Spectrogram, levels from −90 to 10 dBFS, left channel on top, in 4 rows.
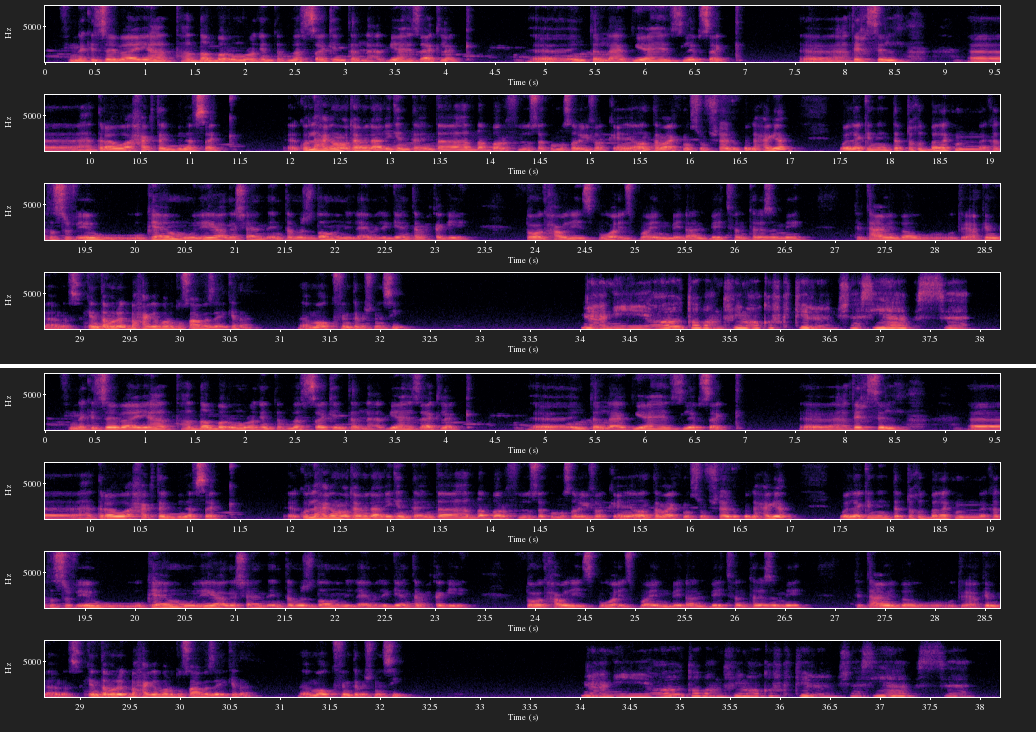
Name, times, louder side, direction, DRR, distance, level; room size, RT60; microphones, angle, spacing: voice 1, 0.2-4.3 4.7-6.8 7.5-8.8 9.2-11.4 12.0-17.0 17.5-23.3 23.9-26.7 27.2-30.7 31.2-32.3, right 2 dB, 15° left, 0.7 m, -23 dB
voice 2, 34.0-37.9, left 5 dB, 55° left, 0.3 m, -26 dB
2.7 x 2.3 x 2.5 m
head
